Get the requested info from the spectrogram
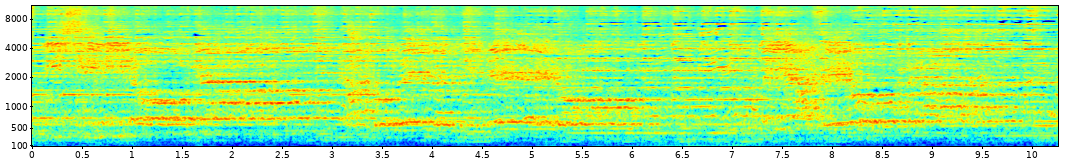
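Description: Live folk ensemble playing a bolero: guitars and other plucked strings accompany a group of voices singing together.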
